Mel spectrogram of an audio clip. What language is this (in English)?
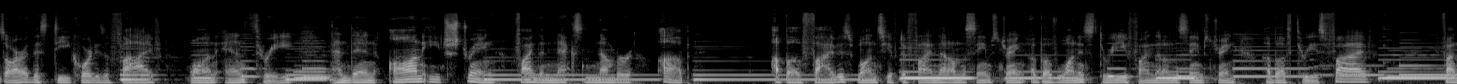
English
